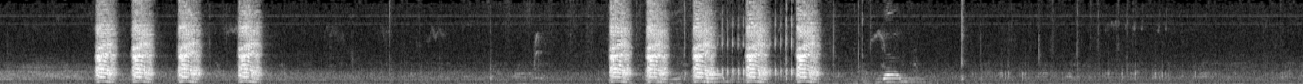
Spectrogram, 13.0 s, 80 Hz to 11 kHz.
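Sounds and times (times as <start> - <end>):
crows cawing: 1.0 - 2.8, 6.1 - 8.4.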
